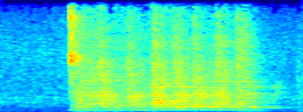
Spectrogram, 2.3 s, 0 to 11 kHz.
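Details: 1952 Dodge Wayfarer after fixing a flooding problem so the carburetor float now shuts off fuel from the electric pump: a short, rough crank-and-catch burst that dies without idling; hard starting. A fuel leak was then found, and possible flooding is suspected.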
